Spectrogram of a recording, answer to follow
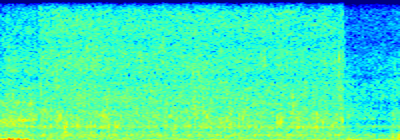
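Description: Avocado halves deep-frying in hot vegetable oil: the oil sizzles with a steady hiss and faint crackle.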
